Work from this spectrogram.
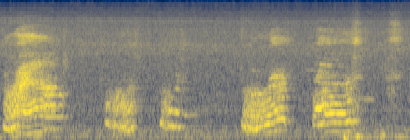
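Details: Domestic cat family, a stray mother softly calling her five kittens and the rescued siblings answering; five throaty, drawn-out mews, each bending down at the end, with a faint continuous low hum behind.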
